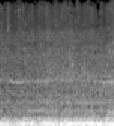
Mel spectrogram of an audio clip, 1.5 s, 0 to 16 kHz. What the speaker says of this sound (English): This is a BTR Stage 3 truck cam. It sounds pretty healthy.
